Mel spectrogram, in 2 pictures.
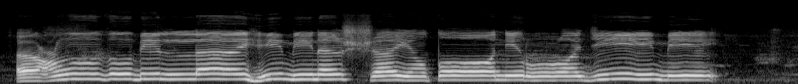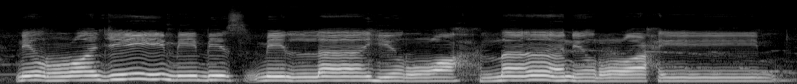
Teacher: Jadi menyambung isti'adzah, a'udzubillah dan basmalah disambung, bacanya satu nafas artinya. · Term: waslul isti'adzah wal basmalah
